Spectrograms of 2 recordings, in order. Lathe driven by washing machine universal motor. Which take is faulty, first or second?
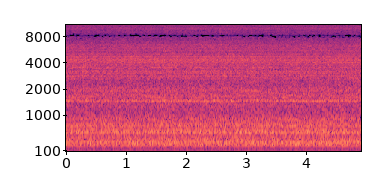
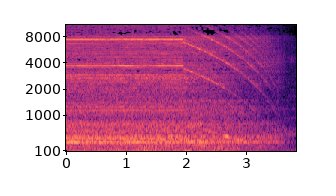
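first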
